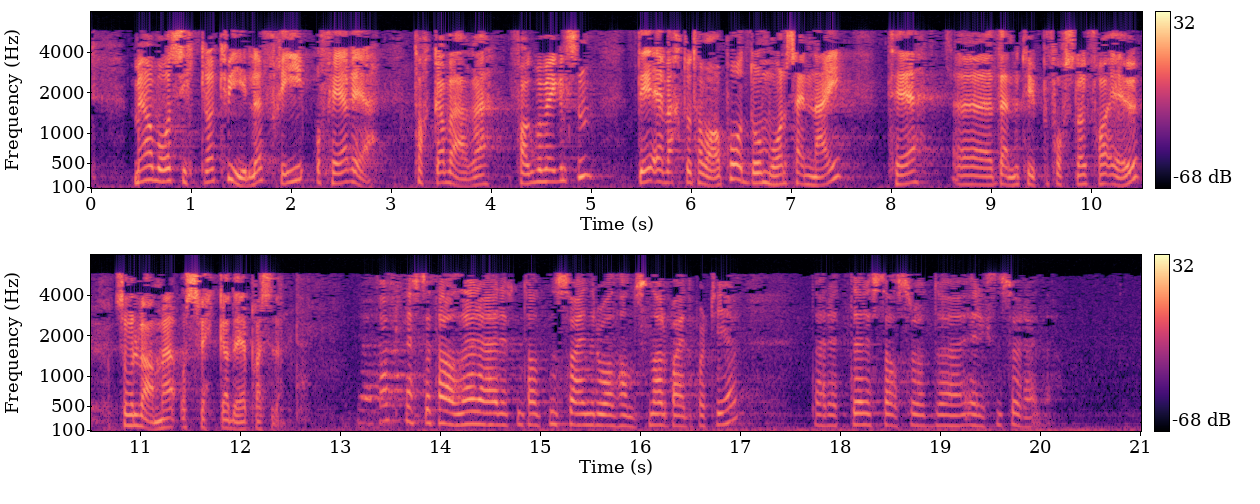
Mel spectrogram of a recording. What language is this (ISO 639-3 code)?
nno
